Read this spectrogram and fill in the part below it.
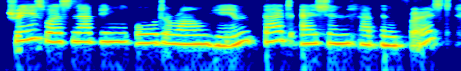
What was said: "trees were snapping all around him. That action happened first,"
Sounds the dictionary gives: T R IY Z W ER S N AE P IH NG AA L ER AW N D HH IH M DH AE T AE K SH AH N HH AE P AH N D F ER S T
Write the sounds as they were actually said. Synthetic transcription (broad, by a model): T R IY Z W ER S N AE P IH NG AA L ER AW N D HH IH M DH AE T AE SH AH N HH AE P AH N D F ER S T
